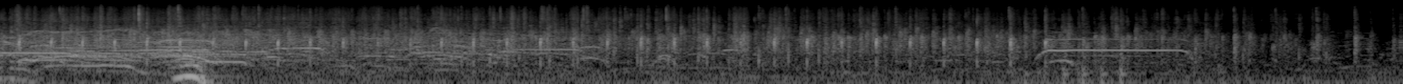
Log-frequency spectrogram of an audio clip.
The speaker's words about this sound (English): A warm round of applause, if there is any other kind, for …. … on the drums.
